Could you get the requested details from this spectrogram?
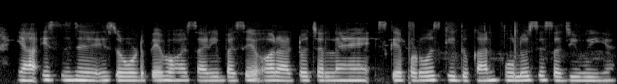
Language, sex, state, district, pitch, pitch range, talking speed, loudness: Hindi, female, Bihar, Jahanabad, 185 Hz, 180-190 Hz, 215 wpm, -16 LUFS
